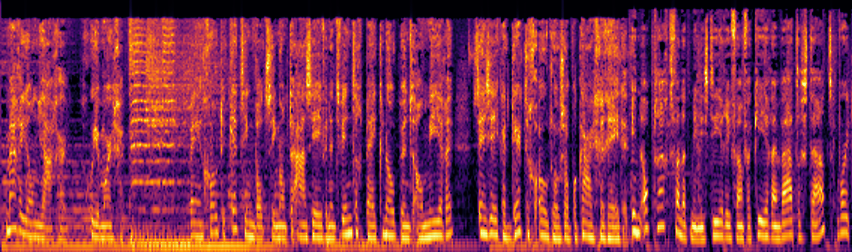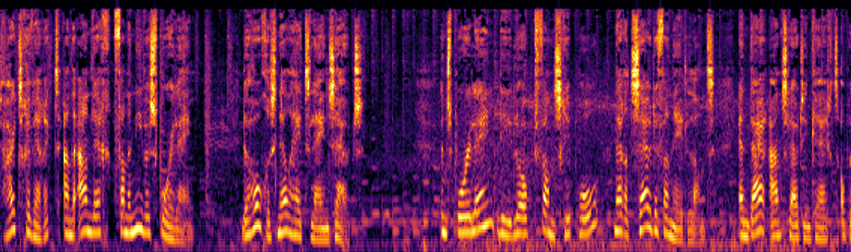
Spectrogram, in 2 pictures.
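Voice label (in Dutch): dutch female narration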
